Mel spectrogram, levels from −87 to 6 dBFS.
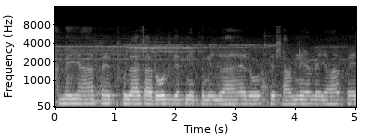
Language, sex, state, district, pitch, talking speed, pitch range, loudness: Hindi, male, Chandigarh, Chandigarh, 145 Hz, 180 wpm, 140-145 Hz, -18 LUFS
